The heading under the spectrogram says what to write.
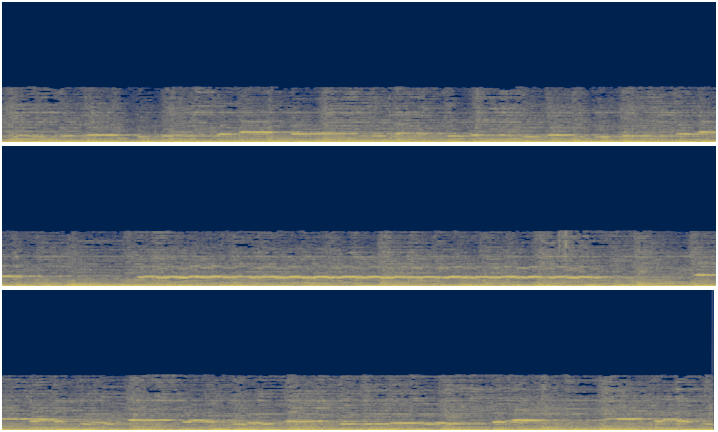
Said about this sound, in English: not only was he a great guitar player and a singer, but he might have been the greatest whistler to ever record an album. This is him playing the guitar, and then that's him whistling. That's pretty good, right?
